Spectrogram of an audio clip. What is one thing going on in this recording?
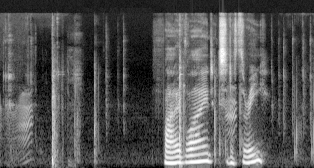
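Blocks are set down with short knocks.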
